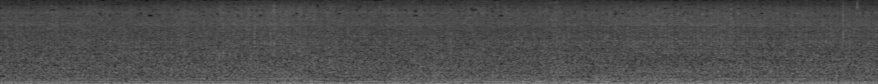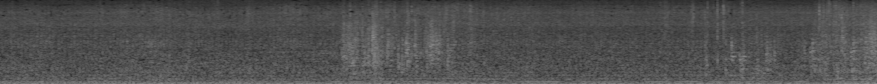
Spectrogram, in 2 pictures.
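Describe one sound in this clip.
A heavy tank engine rumbles steadily as the tank drives along.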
